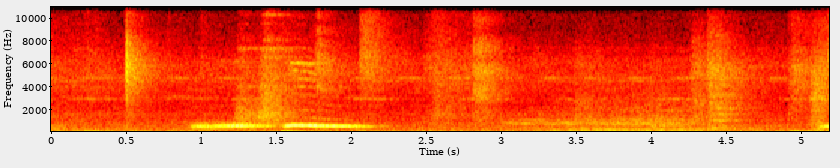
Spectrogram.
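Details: Spotted dove kept at a breeding garden in Ba Vì, Hanoi, with an unusual coo. Gives one soft two-note coo over a noisy background of clicks and rustling, with a faint low drone afterward.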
